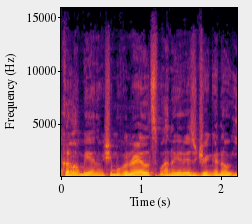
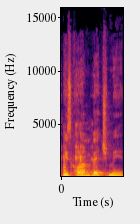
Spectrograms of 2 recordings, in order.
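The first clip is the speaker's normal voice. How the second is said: ordinary talk, nothing marked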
